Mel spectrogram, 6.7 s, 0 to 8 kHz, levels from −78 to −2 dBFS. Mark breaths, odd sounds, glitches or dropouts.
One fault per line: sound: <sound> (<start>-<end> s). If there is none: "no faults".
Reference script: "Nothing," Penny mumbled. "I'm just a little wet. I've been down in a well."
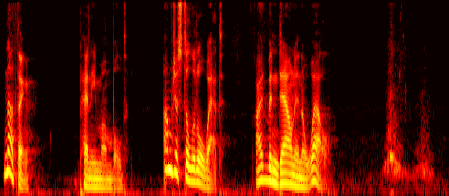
sound: whoosh (5.7-6.5 s)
